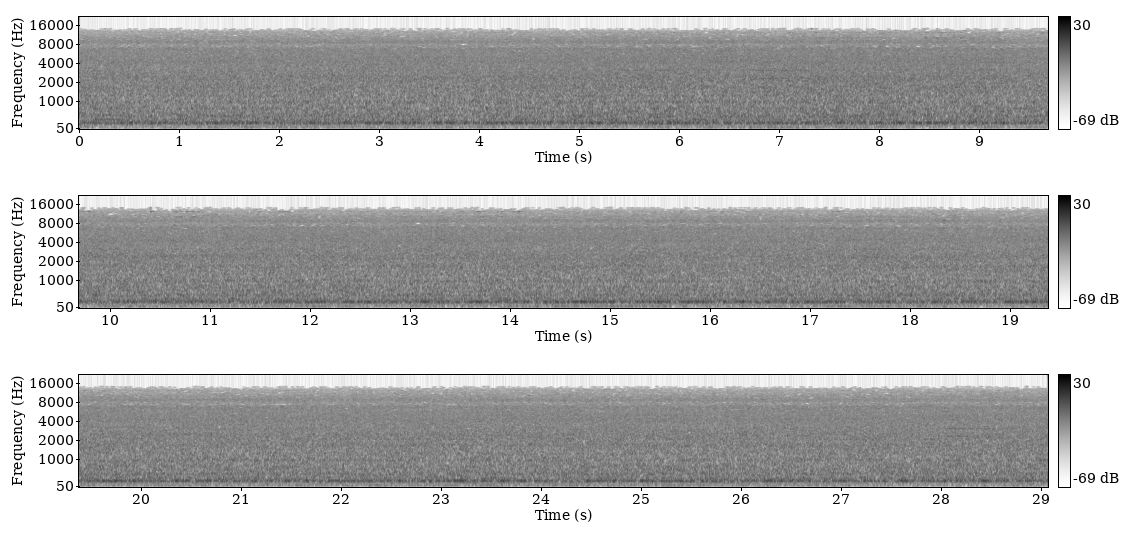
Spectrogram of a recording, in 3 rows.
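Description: A JR Kyushu 883 series electric train standing at the platform, its onboard equipment giving a steady hum with one constant low tone.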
